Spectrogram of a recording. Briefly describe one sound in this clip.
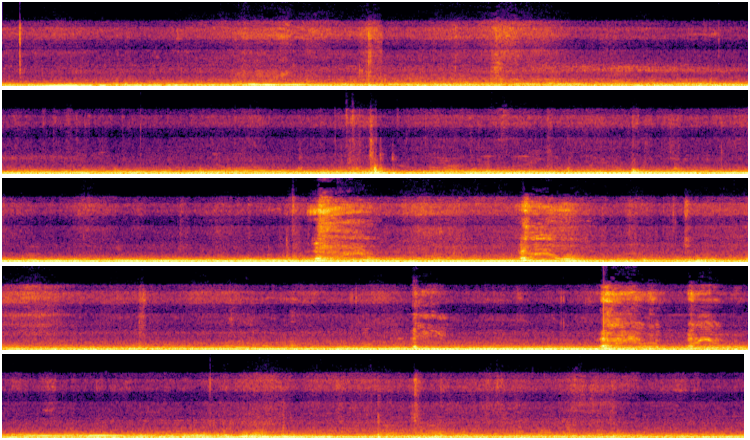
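A vehicle engine hums steadily from inside while driving.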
